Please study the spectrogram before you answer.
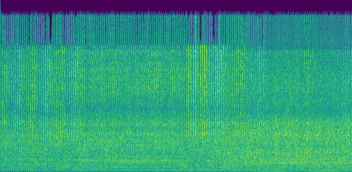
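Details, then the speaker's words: Troy-Bilt Pony mower swapped from Powermore engine to Briggs & Stratton flathead, running and driving after repair; steady single-cylinder drone, pitch rising slightly as it pulls away, no knocks or misses. Normal running. "I'll Crank It Up and just drive up and down a little bit for y'all just to show you that it's running and driving like like it's supposed to"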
